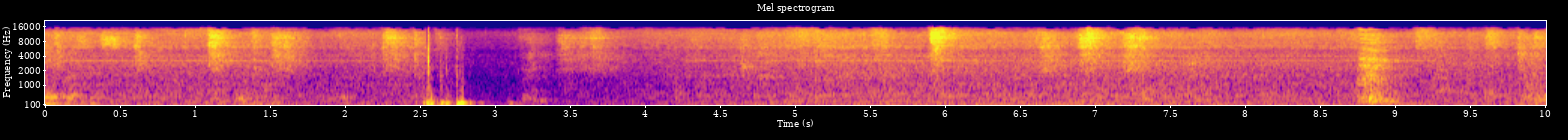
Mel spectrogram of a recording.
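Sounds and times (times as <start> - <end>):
rumbling background noise with hum: 0.0 - 4.8.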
